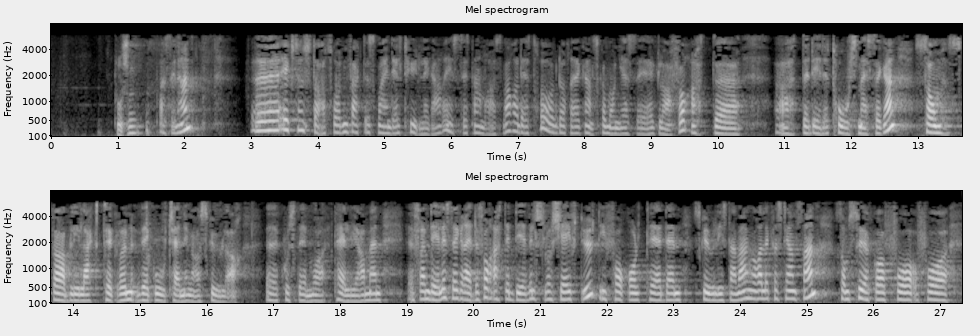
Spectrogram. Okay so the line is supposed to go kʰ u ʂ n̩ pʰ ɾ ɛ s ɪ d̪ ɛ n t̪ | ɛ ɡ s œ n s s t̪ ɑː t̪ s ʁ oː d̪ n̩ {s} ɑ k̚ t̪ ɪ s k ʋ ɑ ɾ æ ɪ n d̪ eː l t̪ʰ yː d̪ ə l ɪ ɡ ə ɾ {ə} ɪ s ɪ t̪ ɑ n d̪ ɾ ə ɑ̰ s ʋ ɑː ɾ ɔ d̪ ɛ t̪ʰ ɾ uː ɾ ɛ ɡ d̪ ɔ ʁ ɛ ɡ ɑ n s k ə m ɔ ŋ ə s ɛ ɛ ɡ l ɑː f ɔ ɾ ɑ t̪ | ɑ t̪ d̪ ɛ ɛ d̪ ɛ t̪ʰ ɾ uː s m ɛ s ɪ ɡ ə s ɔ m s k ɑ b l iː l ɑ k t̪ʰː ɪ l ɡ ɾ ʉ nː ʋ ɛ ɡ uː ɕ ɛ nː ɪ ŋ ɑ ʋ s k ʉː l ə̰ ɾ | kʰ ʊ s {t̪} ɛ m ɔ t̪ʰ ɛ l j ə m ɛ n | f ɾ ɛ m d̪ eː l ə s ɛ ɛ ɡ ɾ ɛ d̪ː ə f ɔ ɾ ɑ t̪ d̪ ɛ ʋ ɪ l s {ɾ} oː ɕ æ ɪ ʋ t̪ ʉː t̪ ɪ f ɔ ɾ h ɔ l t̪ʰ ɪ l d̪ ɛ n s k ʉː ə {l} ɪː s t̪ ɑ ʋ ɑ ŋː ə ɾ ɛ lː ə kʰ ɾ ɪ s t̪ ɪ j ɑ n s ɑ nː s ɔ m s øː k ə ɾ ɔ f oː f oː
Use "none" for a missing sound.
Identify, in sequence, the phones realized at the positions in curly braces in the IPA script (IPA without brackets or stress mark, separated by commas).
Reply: f, ə, d̪, l, l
